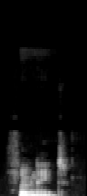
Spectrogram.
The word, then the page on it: phonate: American English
